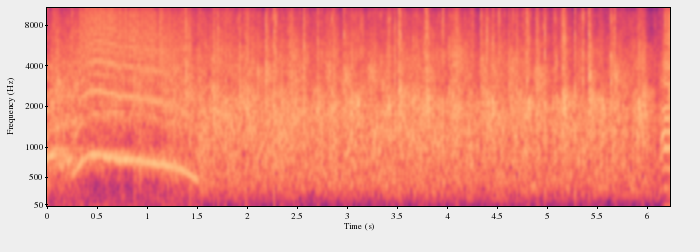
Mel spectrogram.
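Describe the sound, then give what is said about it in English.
A crowd breaks into loud, sustained applause and cheering, dense clapping filling the whole stretch, with a shrill falling whistle cutting through at the start. “So big cheers for”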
